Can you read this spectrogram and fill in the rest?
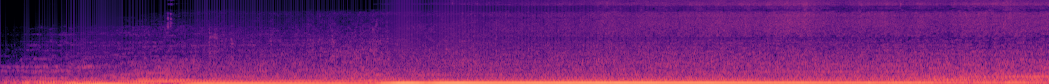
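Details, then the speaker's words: Outboard boat engine labouring with trim set too far in (not trimmed out): low, heavy drone that climbs slowly and stays bogged at one pitch as the hull drags, wasting fuel. "And that's exactly what your boat's doing when your trim's not trimmed out properly."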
